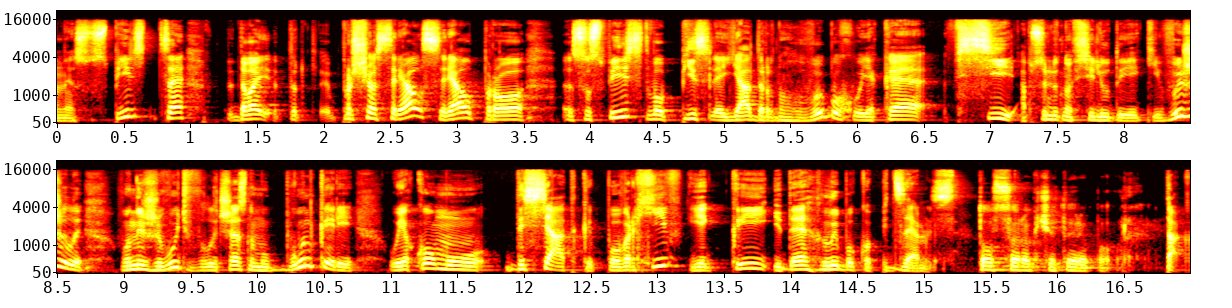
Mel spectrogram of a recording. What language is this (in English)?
Ukrainian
